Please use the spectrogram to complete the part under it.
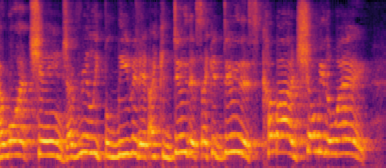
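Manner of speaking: very high shrill scream. Telling a story of a man calling out to an angel, imitating him screaming. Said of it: "he screams a little louder".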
